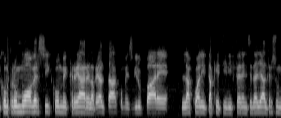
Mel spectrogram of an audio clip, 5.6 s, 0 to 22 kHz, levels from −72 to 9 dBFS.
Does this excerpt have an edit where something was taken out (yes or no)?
yes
